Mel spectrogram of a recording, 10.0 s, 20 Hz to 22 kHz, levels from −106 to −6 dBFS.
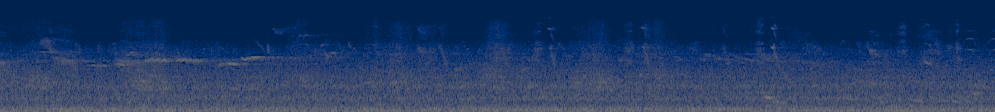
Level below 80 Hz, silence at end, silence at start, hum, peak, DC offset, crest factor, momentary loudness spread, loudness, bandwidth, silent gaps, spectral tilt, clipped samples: -70 dBFS; 0 s; 0 s; none; -50 dBFS; under 0.1%; 14 dB; 3 LU; -65 LUFS; 11 kHz; none; -5.5 dB/octave; under 0.1%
